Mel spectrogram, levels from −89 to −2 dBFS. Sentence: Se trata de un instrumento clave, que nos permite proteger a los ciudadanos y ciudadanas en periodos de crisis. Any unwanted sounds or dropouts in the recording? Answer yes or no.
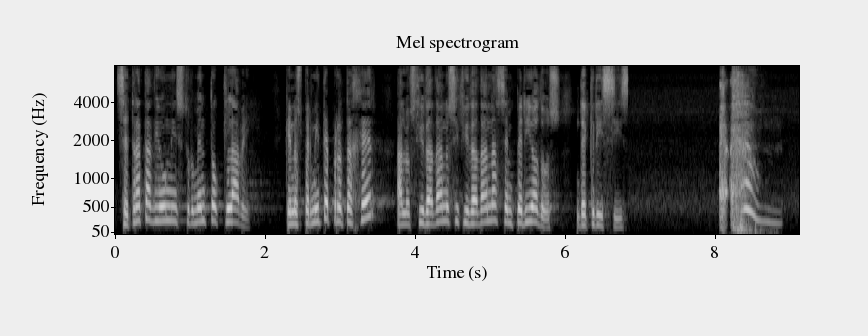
yes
